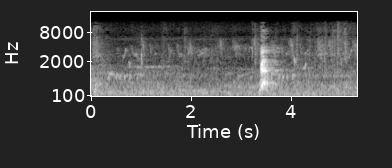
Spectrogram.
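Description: A single short, loud bark-like animal call about three and a half seconds in, over faint ticks and small chirps.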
